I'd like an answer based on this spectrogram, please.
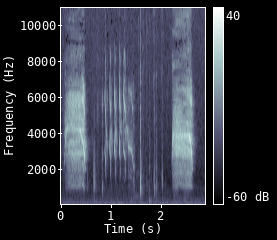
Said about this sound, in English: But have you ever heard a great horned chick?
